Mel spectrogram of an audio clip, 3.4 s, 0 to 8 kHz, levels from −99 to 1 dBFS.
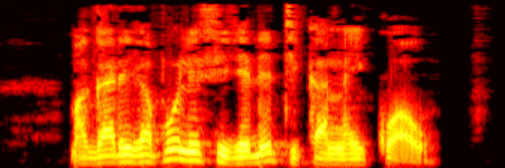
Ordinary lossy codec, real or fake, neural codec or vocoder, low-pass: MP3, 32 kbps; real; none; 7.2 kHz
